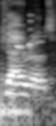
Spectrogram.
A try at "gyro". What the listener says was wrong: It's not gyros, gyro.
